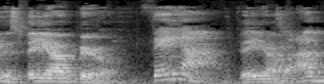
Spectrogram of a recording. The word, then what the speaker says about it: Fajuan: that's why I yeah the J is silent all right you know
